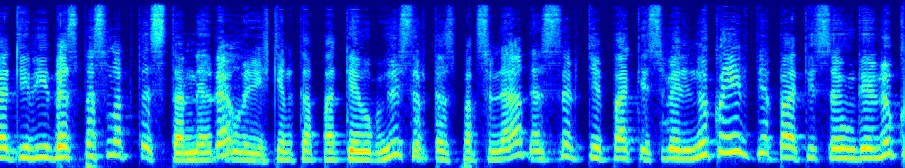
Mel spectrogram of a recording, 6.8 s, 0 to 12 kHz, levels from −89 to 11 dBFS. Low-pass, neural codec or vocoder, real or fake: 10.8 kHz; codec, 24 kHz, 0.9 kbps, WavTokenizer, medium music audio release; fake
